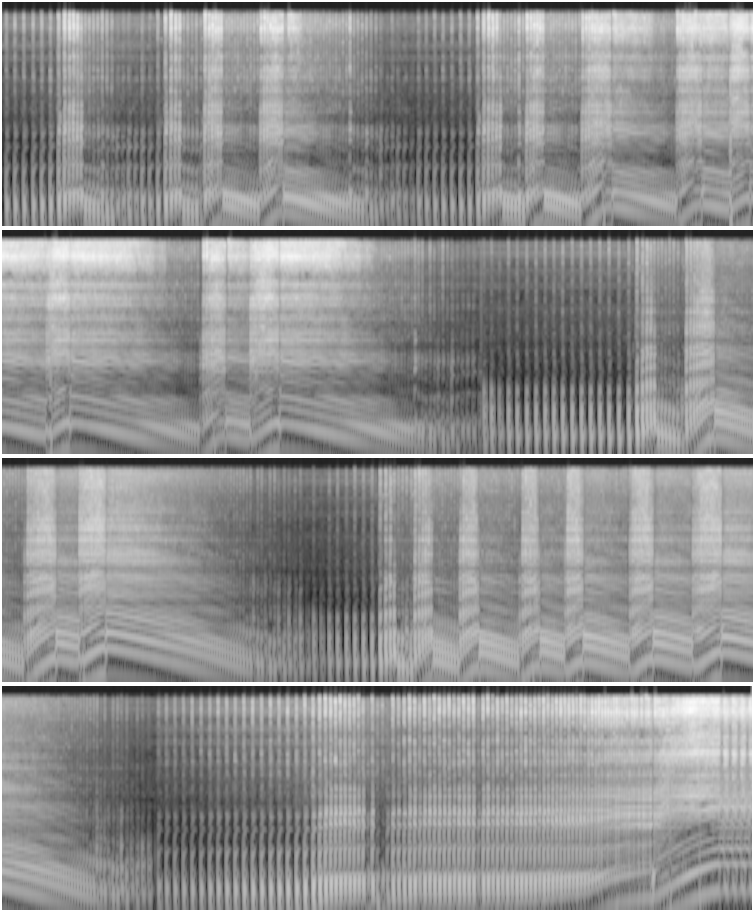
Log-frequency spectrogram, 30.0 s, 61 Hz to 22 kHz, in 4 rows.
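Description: Suzuki Raider R150 Fi's single-cylinder engine running through an aftermarket short muffler, revved again and again: quick blips, then longer revs that climb in pitch and fall back.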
